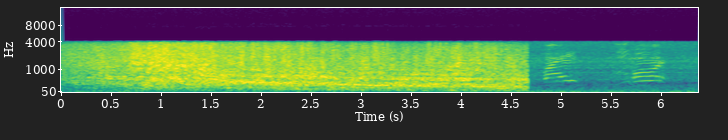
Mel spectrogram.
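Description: Solid-fuel rocket motor of a Quick Reaction Surface-to-Air Missile at launch: a loud rushing noise that swells in the first second, with a tone that falls steadily in pitch. It cuts off abruptly about four and a half seconds in.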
